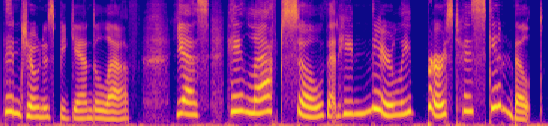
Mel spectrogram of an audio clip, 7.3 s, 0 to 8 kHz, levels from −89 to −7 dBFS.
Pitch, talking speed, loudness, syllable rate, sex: 280 Hz, 130 wpm, -17 LUFS, 3.3 syllables/s, female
